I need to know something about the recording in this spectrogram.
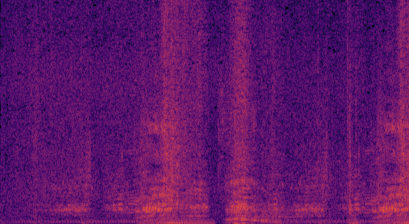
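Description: A large creature growls and roars deeply.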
